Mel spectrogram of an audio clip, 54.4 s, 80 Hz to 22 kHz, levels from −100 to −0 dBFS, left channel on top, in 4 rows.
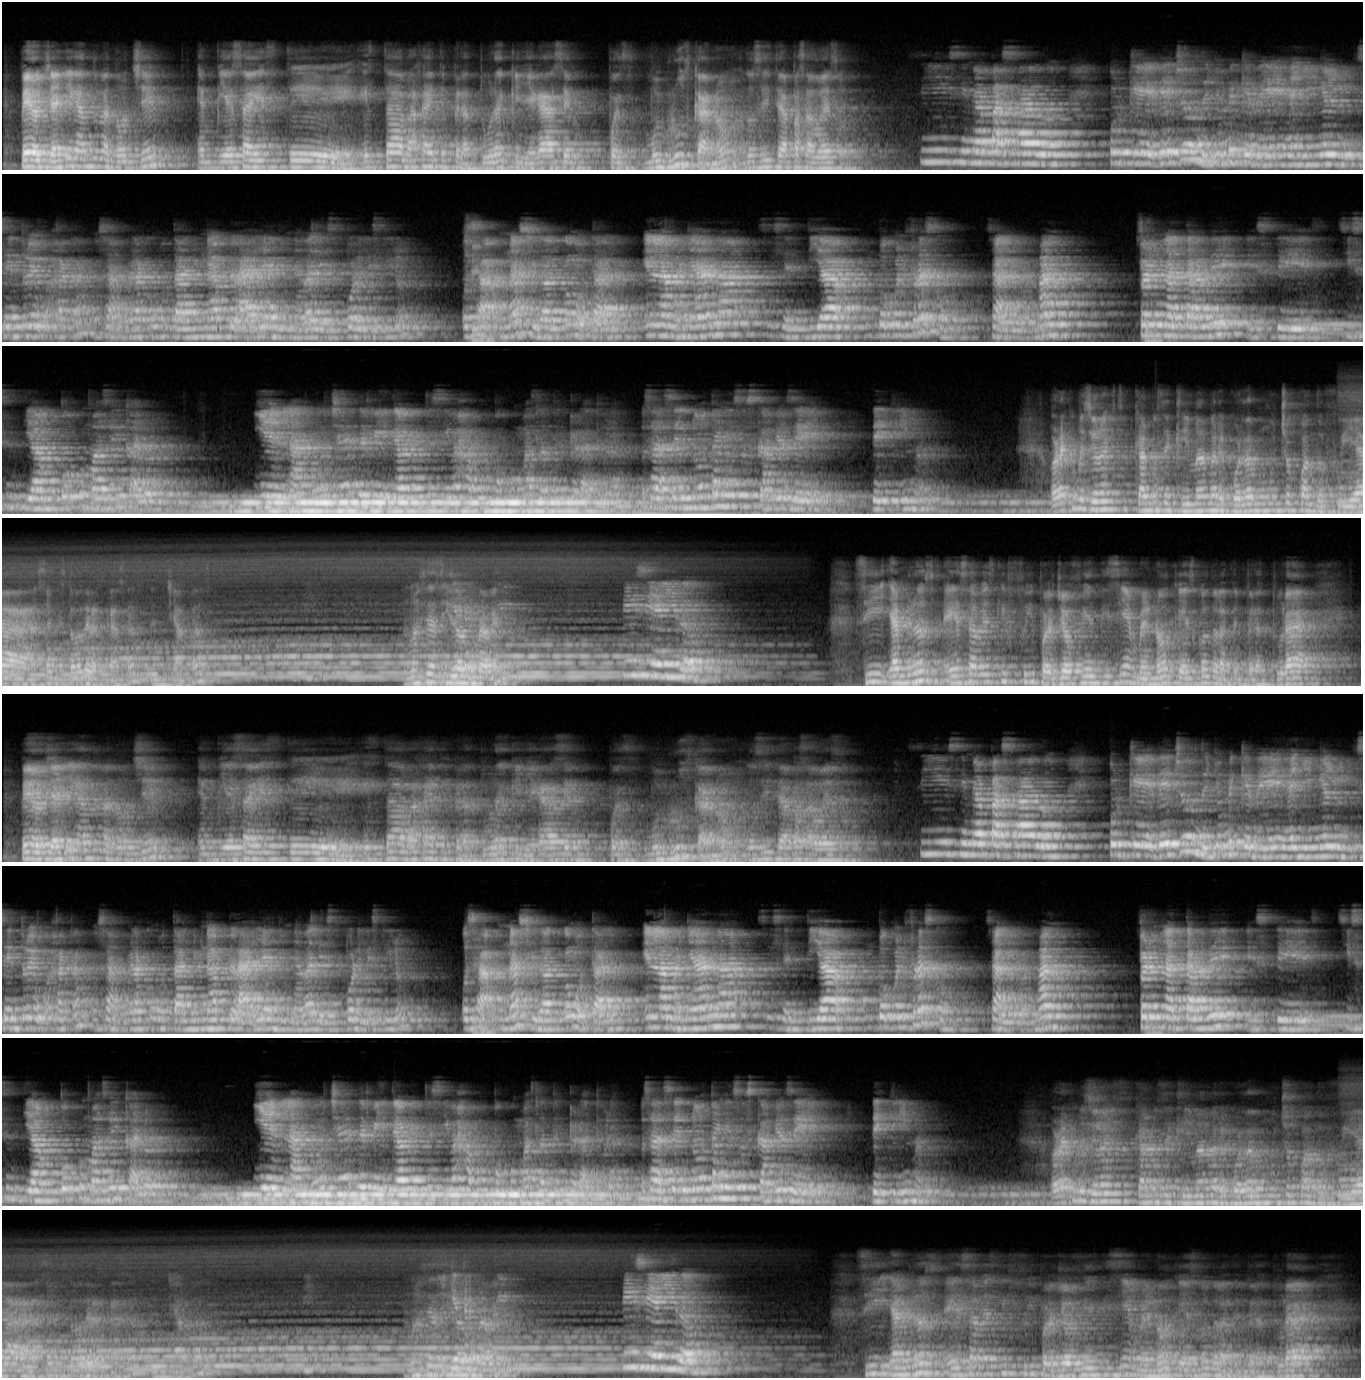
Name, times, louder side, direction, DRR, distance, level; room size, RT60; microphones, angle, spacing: voice 1, 0.2-1.6 1.9-8.5 18.3-18.5 25.0-25.2 37.7-42.9 44.8-45.9 49.1-54.3, left 3 dB, 40° left, 4 dB, 0.3 m, -25 dB
voice 2, 9.2-10.6 11.1-17.7 18.2-23.1 23.5-24.2 25.0-26.7 27.0-28.8 29.7-35.4 35.9-36.5 43.8-44.0 45.2-45.9 47.0-47.8, right 2 dB, 35° right, 0 dB, 0.6 m, -24 dB
sound 1, 26.7-35.6 36.5-36.7 37.0-37.6, left 2 dB, 65° right, 1.4 m, -20 dB
sound 2, 40.6-48.9, left 1 dB, 70° left, 0.7 m, -32 dB
3.5 x 2.8 x 4.2 m, 1.1 s
head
